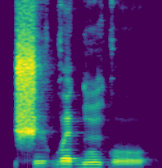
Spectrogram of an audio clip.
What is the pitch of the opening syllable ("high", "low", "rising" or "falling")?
low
